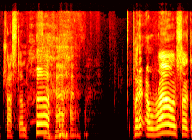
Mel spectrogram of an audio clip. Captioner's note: chuckling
